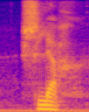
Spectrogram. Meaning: way, path, road
- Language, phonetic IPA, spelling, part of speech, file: Belarusian, [ʂlʲax], шлях, noun, Be-шлях.ogg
